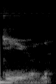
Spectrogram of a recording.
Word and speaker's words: Dune: say this well as as a dedicated englishman i i call it dune okay and i like to emphasize the you to it and and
